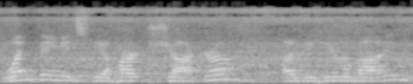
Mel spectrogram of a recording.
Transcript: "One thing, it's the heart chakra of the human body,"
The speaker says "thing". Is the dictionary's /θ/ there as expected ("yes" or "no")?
yes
